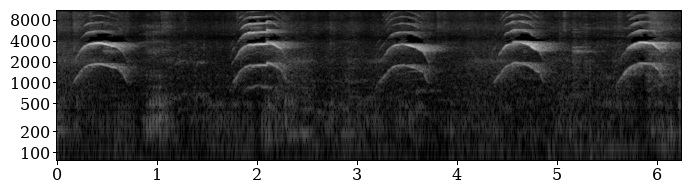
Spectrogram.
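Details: Kitten born the day before, giving five high, thin meows about every 1.2 seconds. Each one rises and then falls in a clear arch, with quiet gaps between them.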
